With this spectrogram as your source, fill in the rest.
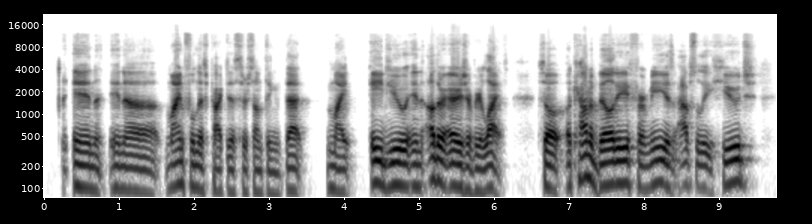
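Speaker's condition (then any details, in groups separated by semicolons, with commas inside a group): No condition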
